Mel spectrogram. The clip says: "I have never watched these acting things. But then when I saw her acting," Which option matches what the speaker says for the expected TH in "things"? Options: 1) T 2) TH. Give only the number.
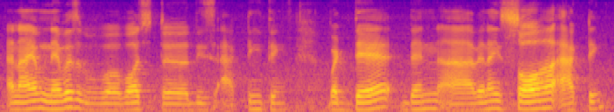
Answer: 1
